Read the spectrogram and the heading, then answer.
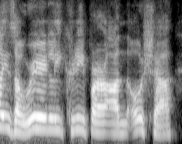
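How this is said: It is read in a put-on Asian accent.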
